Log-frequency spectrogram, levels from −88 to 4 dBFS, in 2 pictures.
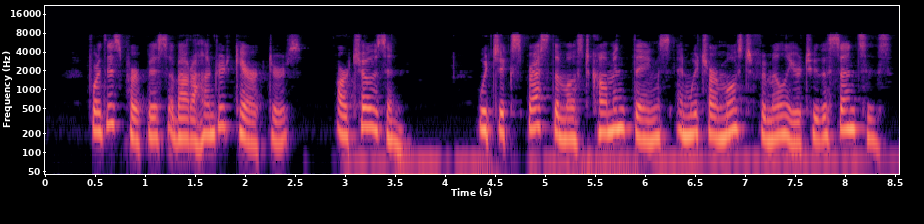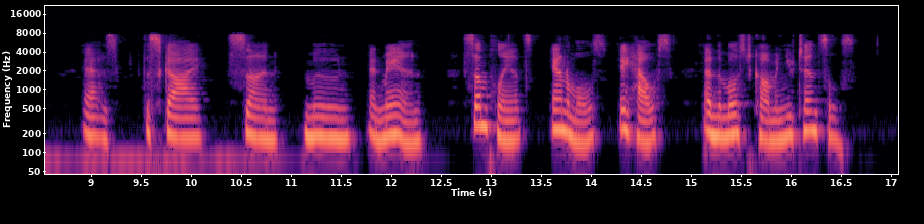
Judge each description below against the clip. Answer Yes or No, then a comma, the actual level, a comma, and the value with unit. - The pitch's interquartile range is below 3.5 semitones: No, average, 4.2 semitones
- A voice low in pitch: No, medium, 185 Hz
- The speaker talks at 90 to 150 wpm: Yes, average, 145 wpm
